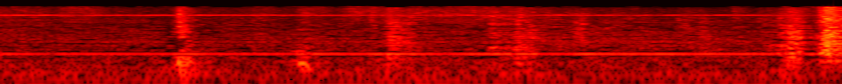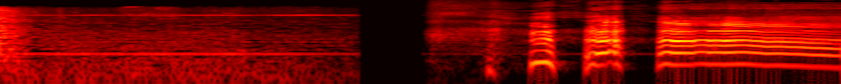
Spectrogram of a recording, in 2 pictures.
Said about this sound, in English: So LeBron is trying to fix a paper jam. He's really struggling. He can't get it to work out of the printer.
